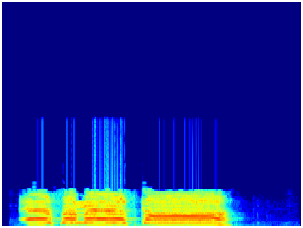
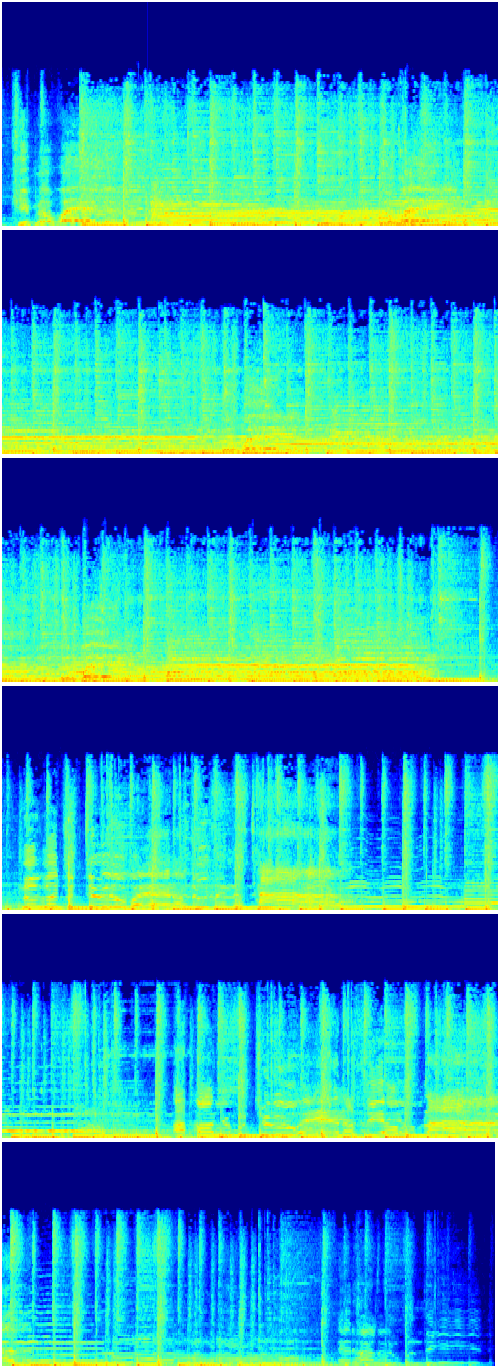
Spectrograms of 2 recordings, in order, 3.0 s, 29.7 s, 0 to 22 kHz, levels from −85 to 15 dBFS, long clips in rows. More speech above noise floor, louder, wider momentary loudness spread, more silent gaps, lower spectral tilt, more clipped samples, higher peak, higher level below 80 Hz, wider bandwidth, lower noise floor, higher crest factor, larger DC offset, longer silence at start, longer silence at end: first, 54 dB vs 25 dB; first, -6 LUFS vs -15 LUFS; second, 4 LU vs 9 LU; neither; about the same, -5.5 dB/octave vs -4.5 dB/octave; first, 0.2% vs under 0.1%; about the same, 0 dBFS vs 0 dBFS; second, -36 dBFS vs -30 dBFS; second, 4.9 kHz vs 16 kHz; first, -60 dBFS vs -41 dBFS; second, 8 dB vs 14 dB; neither; first, 0.2 s vs 0 s; first, 0.7 s vs 0.25 s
